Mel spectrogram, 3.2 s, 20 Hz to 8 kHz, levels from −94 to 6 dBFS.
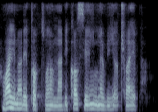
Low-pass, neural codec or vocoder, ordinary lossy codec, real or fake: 7.2 kHz; codec, 16 kHz in and 24 kHz out, 0.6 kbps, FireRedTTS-2 codec; none; fake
